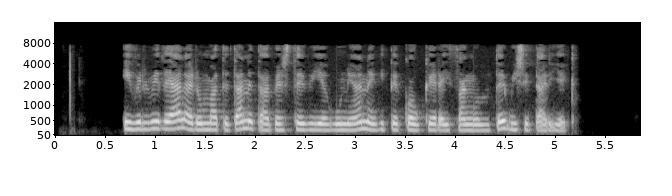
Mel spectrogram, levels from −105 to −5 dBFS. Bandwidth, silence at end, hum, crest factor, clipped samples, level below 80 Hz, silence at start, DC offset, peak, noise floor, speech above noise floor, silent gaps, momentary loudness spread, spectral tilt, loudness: 8 kHz; 0.75 s; none; 14 dB; under 0.1%; -70 dBFS; 0.7 s; under 0.1%; -12 dBFS; -72 dBFS; 47 dB; none; 5 LU; -5 dB/octave; -25 LUFS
